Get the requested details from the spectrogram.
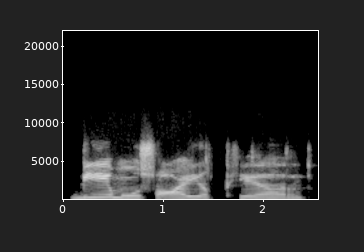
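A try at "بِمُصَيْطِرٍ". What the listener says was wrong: Nah, jangan dari T-nya tuh jangan T, tapi wi. Jadi tebal.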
